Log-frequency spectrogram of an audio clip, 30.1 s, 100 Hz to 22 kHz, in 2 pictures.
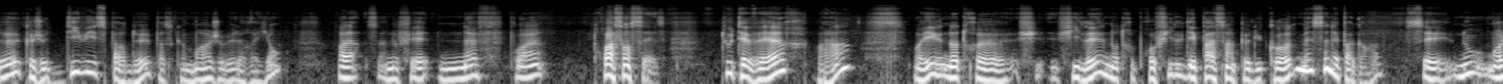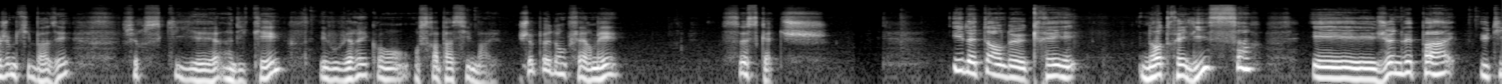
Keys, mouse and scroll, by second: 0.6 KP_Divide, 0.8-1.7 typing, 2.4 KP_Enter, 7.6-8.1 scroll down 2, 8.8 right click, 12.3-12.6 scroll down 2, 21.8 click, 23.5 click.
